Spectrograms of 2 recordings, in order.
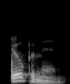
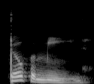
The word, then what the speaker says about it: dopamine: produced by our brain the word is not pronounced dopamine it's pronounced dopamine I have to use the long e sound like green beans dopamine not dopamine not I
